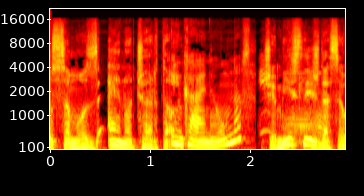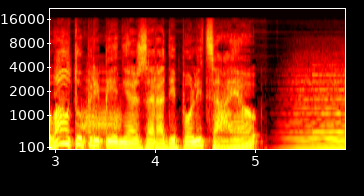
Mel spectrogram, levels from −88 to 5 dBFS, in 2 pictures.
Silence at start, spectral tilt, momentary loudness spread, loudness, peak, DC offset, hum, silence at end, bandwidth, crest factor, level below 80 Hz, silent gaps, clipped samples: 0 s; -4.5 dB/octave; 7 LU; -13 LUFS; 0 dBFS; under 0.1%; none; 0 s; 16.5 kHz; 12 dB; -26 dBFS; none; under 0.1%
